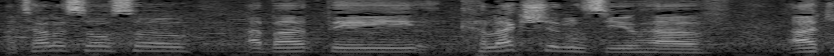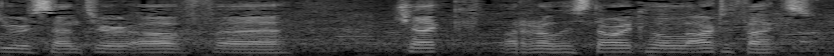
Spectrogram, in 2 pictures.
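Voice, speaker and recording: A man asks relaxed, curious interview questions out of doors, with the chatter of a crowd clear behind him. His voice sits a little higher than most men's. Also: measured pace. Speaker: radio interviewer.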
